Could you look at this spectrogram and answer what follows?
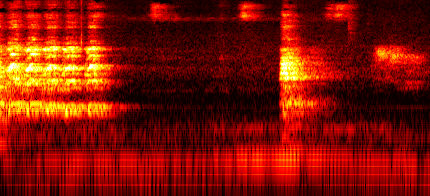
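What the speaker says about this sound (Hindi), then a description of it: "ये मेरे लिए बड़ी हैरान की बात है कि कमरे की तरफ रुक करके क्यों भौंक रहा है?" A dog barks repeatedly toward a room indoors, a rapid run of loud close barks at the start, then quieter sounds and a brief sharper noise later.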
